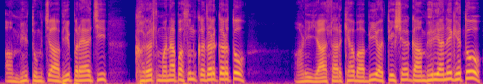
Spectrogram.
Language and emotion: Marathi, fearful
